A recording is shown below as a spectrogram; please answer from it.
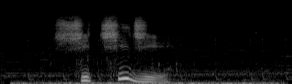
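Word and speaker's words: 七時: Is it pronounced Nana? No, it isn't. This one is pronounced Shichiji.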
